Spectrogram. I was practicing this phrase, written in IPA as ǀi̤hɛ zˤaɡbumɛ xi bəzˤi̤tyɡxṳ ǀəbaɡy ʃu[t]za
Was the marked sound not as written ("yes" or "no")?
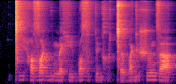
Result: yes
